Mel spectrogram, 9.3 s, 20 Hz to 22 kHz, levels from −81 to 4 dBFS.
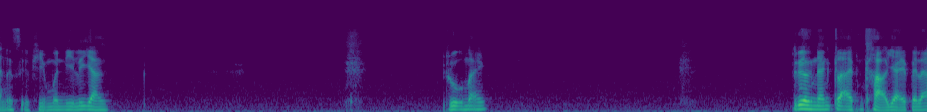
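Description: Throughout the speech, a low-rate block codec, likely Nellymoser compression, has starved weak bands of bits and filled them with noise, fitting a rate near 32 kbps. The voice carries a rough, hissy halo and a smeared, underwater quality, with nothing above 7.7 kHz.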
